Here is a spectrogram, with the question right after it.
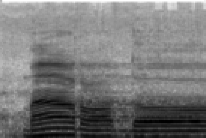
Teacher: tanwin di sini tidak dibaca tanwin, akan tetapi dibaca fathah, kemudian dipanjangkan 2 harokat seperti hukum mad tabi'i. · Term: mad iwad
